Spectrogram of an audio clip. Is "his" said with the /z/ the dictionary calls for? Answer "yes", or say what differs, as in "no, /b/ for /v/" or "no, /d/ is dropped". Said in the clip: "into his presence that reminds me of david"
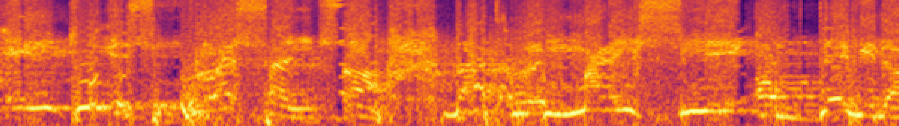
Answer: no, /s/ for /z/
